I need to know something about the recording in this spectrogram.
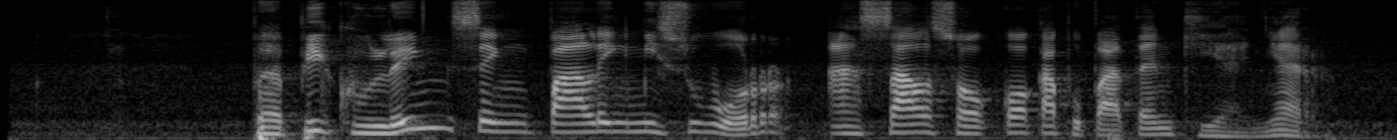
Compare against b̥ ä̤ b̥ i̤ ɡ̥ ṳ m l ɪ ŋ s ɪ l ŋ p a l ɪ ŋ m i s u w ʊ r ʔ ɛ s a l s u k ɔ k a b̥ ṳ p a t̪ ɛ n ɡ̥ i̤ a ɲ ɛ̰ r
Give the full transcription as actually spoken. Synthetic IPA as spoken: b̥ ä̤ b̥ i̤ ɡ̥ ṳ l ɪ ŋ s ɪ ŋ p a l ɪ ŋ m i s u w ʊ r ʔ a s a l s ɔ k ɔ k a b̥ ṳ p a t̪ ɛ n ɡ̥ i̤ a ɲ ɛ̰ r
